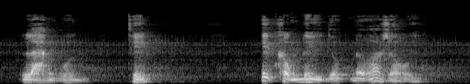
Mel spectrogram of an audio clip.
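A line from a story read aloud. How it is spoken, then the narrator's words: Trembling miserable voice. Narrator (Vietnamese): Thiếu phụ vẻ mặt thê thảm, cất giọng run run nói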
